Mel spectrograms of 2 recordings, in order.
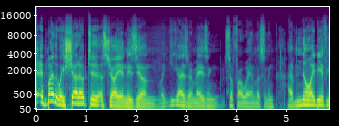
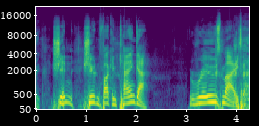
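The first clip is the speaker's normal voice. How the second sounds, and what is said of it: Put-on Australian accent. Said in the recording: “That's my Bondi accent.”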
